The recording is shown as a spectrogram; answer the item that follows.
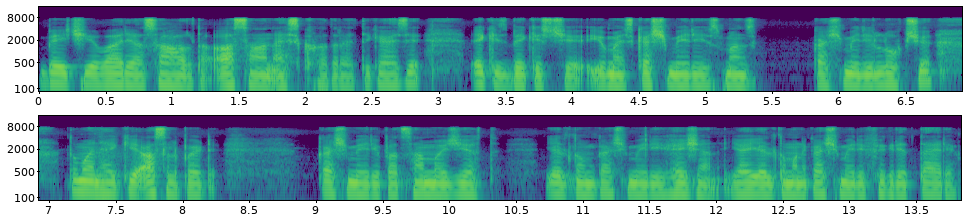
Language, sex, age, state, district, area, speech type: Kashmiri, male, 30-45, Jammu and Kashmir, Ganderbal, urban, spontaneous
